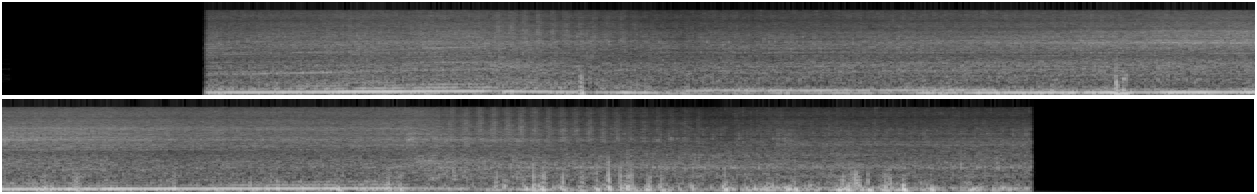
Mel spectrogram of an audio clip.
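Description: Car engine running while the car is driven: the note climbs, drops at a gear change about two seconds in, then holds steady, with rougher road or wind noise joining in toward the end. The sound starts and stops abruptly.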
